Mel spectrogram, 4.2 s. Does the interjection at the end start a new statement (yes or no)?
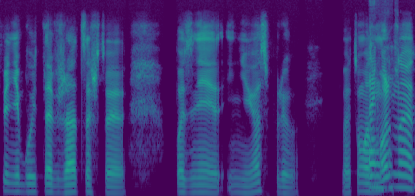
no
